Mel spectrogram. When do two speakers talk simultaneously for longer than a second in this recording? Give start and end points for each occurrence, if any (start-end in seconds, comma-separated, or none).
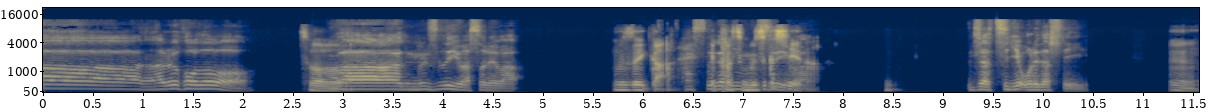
6.4-7.7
